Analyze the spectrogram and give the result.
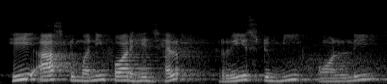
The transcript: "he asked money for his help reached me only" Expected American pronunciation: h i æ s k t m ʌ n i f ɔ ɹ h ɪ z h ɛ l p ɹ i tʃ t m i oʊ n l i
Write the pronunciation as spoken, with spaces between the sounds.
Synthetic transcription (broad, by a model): h i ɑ s k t m ʌ n i f ɔ ɹ h ɪ z h ɛ l p ɹ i s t m i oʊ n l i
